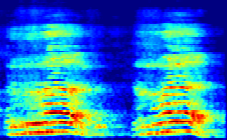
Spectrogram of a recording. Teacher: जीभ में कंपन होगा वाइब्रेशन होगा · तो यही र हमारा लुंठित या प्रकंपित व्यंजन होगा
